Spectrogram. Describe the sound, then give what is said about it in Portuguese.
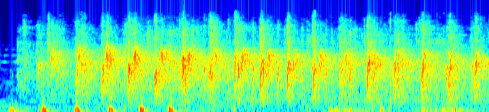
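A church audience applauding at a baptism, many hands clapping in a steady, loosely rhythmic patter that stays fairly loud and even throughout. “nós vamos saudar a Maria Clara com uma salva de palmas, recebendo-a na Igreja de Jesus.”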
